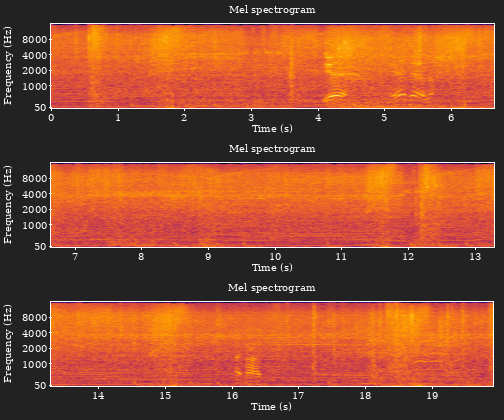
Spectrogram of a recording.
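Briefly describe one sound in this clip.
A vehicle engine roars steadily as it races along.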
